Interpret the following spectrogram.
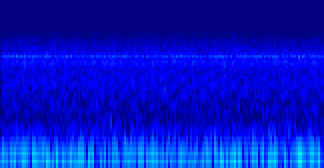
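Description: Faint steady room tone of a talk recording: a low hum with light hiss and a thin, steady high tone.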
